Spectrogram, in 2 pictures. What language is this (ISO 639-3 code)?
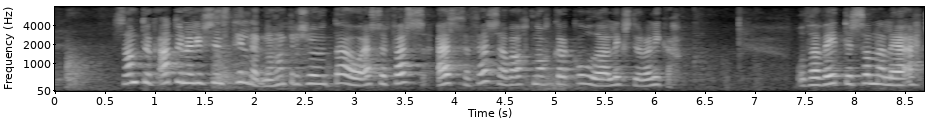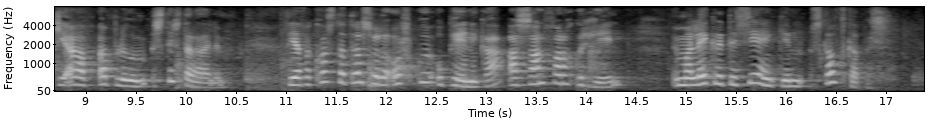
isl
